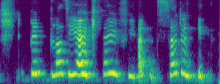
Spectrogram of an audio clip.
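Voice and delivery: high-pitched mock exasperation; exasperated retort. Parent answering back to mother-in-law, high mock exasperation. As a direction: retell your comeback in a high, exasperated voice. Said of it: "I was like".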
